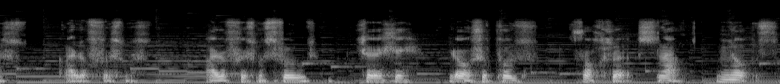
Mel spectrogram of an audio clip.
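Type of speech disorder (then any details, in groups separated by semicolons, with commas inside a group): Speech after partial glossectomy; tongue cancer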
